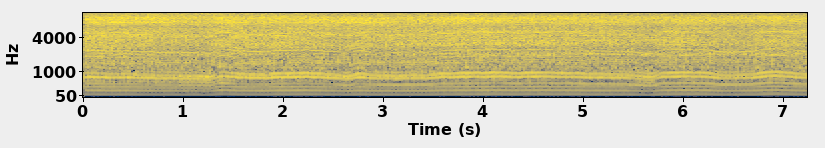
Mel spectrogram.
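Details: Husqvarna 254 chainsaw, once trashed and rebuilt, not broken in, open-port cylinder, muffler mod, decked cylinder, at wide-open throttle cutting: steady high tone dipping briefly under load; owner suspects slightly lean on top, not confirmed.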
